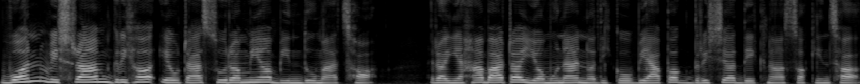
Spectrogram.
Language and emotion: Nepali, neutral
